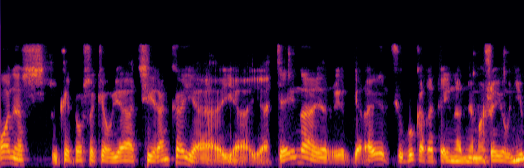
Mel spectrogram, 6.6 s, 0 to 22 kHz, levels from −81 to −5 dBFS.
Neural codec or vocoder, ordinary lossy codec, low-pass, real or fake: none; AAC, 64 kbps; 7.2 kHz; real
